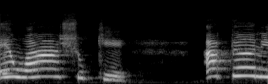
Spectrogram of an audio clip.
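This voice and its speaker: A woman projects a raised voice with a bright, sharp tone. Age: 60s. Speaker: spiritist lecturer. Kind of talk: discussion Q&A.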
